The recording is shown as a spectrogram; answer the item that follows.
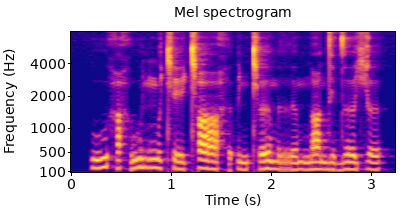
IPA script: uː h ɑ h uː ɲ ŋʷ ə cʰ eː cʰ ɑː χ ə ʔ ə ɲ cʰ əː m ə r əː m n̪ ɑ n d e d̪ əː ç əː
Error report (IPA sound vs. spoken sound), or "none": χ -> h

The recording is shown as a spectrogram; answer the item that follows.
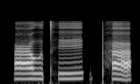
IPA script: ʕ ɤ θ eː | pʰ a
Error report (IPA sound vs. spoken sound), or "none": θ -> tʰ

